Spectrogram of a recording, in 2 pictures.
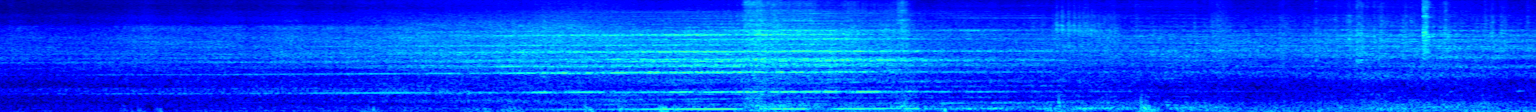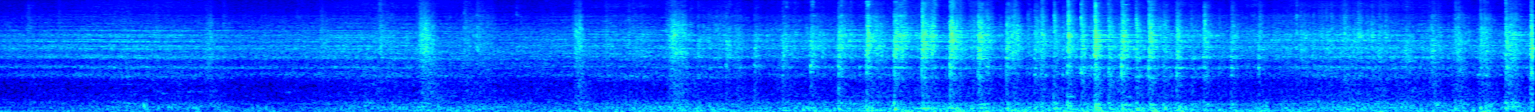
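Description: Two Siemens Vectron electric locomotives approach and pass, growing louder to a peak about seven seconds in, with a whine that rises slightly in pitch. A long train of covered boxcars then rolls by with a steady rumble and wheel clicks on the rails, the clicks coming thicker near the end.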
